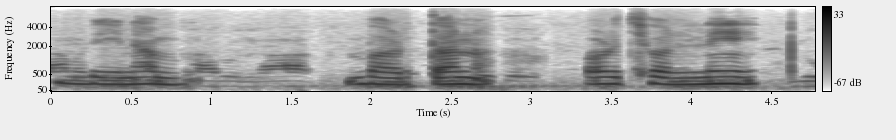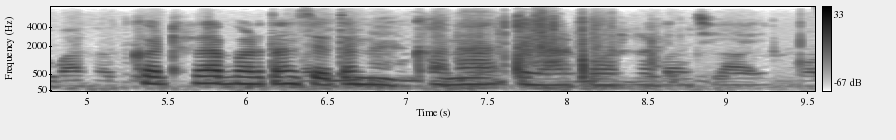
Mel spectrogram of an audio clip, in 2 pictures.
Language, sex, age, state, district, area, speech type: Maithili, female, 30-45, Bihar, Sitamarhi, urban, spontaneous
